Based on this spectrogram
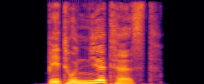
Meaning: inflection of betonieren: 1. second-person singular preterite 2. second-person singular subjunctive II
- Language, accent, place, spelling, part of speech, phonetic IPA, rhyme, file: German, Germany, Berlin, betoniertest, verb, [betoˈniːɐ̯təst], -iːɐ̯təst, De-betoniertest.ogg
